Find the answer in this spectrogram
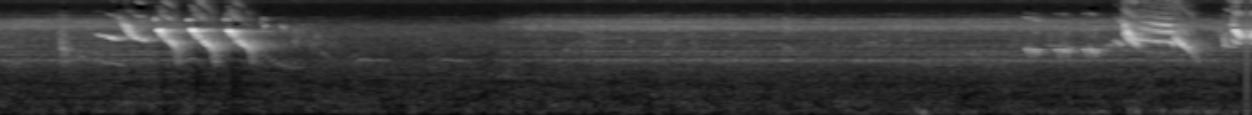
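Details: Chestnut-capped blackbird song outdoors in nature: a burst of sharp, high falling chirps near one second, a quiet stretch, then more high chirped notes toward the end over a faint steady hiss.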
